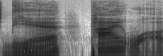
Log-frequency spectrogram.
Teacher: Bie is a rising tone. That's number two, tone two. Bie pai is the first tone.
